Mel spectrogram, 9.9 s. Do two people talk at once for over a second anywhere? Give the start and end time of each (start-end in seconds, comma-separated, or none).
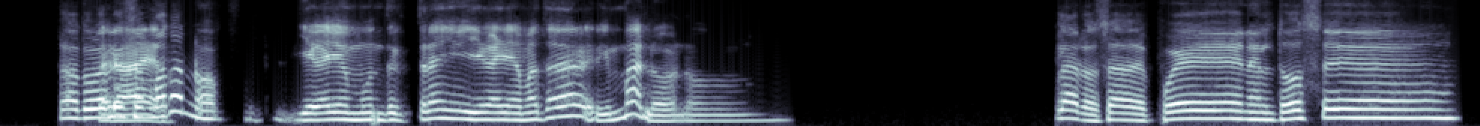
none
